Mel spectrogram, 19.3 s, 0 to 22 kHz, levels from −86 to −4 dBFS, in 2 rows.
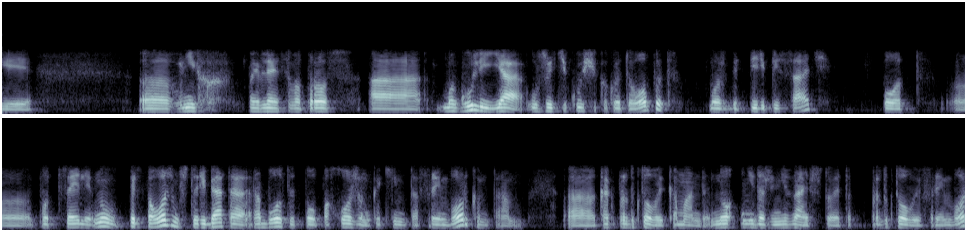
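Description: The whole clip carries G.729 codec damage. The speech is band-limited to roughly 150 Hz to 3.5 kHz and sounds rough and synthetic, which fits 8 kbit/s G.729A. VoIP packet loss concealed by the speech codec occurs at 1.65 to 1.84 s, 12.04 to 12.10 s, and 16.96 to 17.12 s. The decoder fills the gaps of 80, 20 and 60 ms with a fading buzzy tone or coloured noise, and the voice stays weak briefly afterwards.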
